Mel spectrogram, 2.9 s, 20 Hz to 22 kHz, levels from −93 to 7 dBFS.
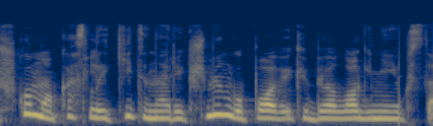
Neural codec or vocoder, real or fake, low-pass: none; real; 10.8 kHz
